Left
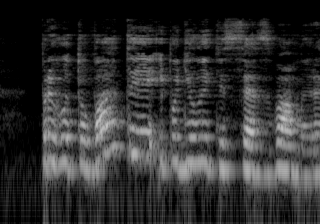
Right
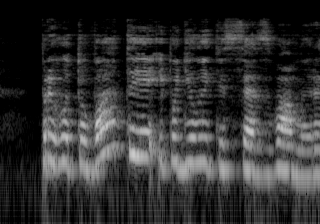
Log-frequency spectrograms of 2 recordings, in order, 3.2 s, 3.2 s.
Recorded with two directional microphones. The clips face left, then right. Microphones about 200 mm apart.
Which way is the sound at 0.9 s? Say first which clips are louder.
Right 4 dB; 25° right (ahead or behind).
